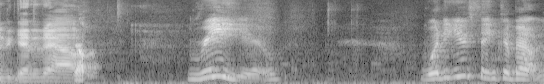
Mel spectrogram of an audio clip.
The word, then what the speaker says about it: Ryu: Ryu, by the way, if it's spelled like the fighters from Street Fighter, it's Ryu. Yeah, it's in Japanese it would actually be pronounced Ryu.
